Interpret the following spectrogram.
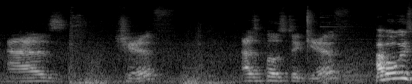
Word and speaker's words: GIF: pronounced it more like gif as in the peanut butter brand not not a wi sound it's more pronounced like the creator of gifts pronounced is it more like J as in Jiffy J as in Jiffy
